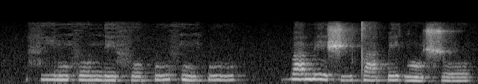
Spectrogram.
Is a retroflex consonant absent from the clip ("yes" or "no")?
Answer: yes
